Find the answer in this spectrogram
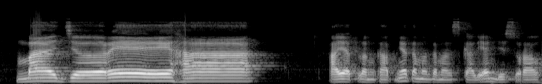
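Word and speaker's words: مجراها: ini tetap dibaca tarqiq jadi tulisannya ini majroha ini cara membacanya meijer Eha ayat lengkapnya teman-teman sekalian disuruh hud ayat 41 Hai waqolarkabu movie HD bismilahi majreha wa mursaha inna Robbi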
